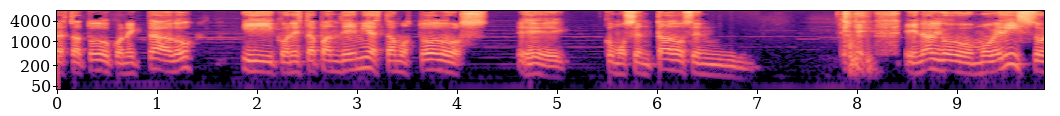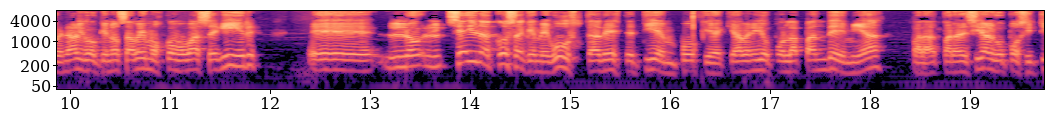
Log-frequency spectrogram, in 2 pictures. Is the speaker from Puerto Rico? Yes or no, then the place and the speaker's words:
no; Olavarría, Buenos Aires Province, Argentina; moved away; incluso cuando me fui de Olavarría ya tenía asfalto. Eso fue en el 1975, yo me fui y ya había asfalto, ya había cambiado mucho.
